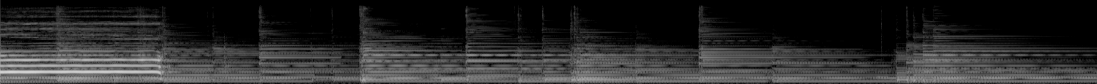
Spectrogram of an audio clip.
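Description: The closing bars of a 1990 Japanese pop ballad: sustained, ringing chords change every couple of seconds, fairly loud at first and then gently softer, with no voices, ending on a held final chord.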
